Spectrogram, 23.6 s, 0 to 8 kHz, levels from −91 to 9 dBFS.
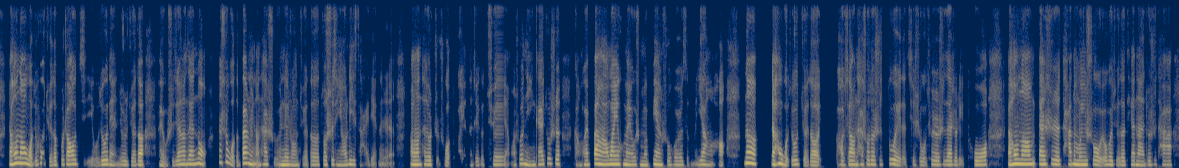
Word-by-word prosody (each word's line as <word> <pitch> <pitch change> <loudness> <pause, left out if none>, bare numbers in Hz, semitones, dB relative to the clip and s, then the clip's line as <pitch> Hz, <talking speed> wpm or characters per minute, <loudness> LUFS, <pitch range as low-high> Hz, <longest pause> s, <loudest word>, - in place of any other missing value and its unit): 然 195 - +3
后 245 +4 +7
呢， 245 -1 +6
我 195 -6 +4
就 180 - -7
会 255 - -4
觉 160 - -10
得 180 - -2
不 205 +3 -7
着 200 +1 +3
急， 200 0 -14
我 - - -15
就 185 - -1
有 200 - +4
点 180 -4 -5
就 180 - -8
是 175 - -3
觉 165 -1 -8
得， 180 +1 +4 0.3
哎， 170 - -5
有 - - -8
时 155 - -15
间 190 +4 0
了 205 - +2
再 210 0 +2
弄。 220 -2 +2 0.2
但 285 - -4
是 310 - -2
我 275 - -1
的 150 - -12
伴 245 +7 +4
侣 - - +4
呢， 195 - -3
他 195 +1 -1
属 195 - -13
于 - - -3
那 180 0 +4
种 170 -1 -3
觉 90 - -13
得 180 - -5
做 190 +2 -6
事 200 +2 -5
情 180 -3 -8
要 170 +1 -3
立 195 +1 -1
洒 185 - -22
一 - - -18
点 - - -15
的 - - -15
人， - - -14 0.3
然 190 -2 +2
后 185 - +5
他 190 0 -3
就 185 0 +2
指 - - -20
出 170 - -13
我 150 - -3
拖 - - -36 0.2
延 160 - -22
的 160 - -17
这 165 -1 -13
个 - - -16
缺 180 -1 -5
点， - - -12
我 180 - -12
说 215 +5 -3
你 190 -6 +2
应 170 - -4
该 200 +2 -2
就 235 +2 -6
是， 210 -1 -1 0.3
赶 - - -15
快 185 +1 -2
办 225 -1 +6
啊， 190 -2 +5
万 205 +1 +5
一 205 - +5
后 200 - -13
面 190 - +4
有 180 0 -2
什 175 0 -9
么 170 0 -1
变 195 -3 +3
数 175 -1 -8
或 175 0 -6
者 175 - -5
怎 155 - -22
么 205 - -20
样 180 -2 -3
哈， - - -5 0.4
那 255 -3 +7 0.3
然 195 0 +5
后 235 +2 +6
我 165 -8 0
就 195 +1 -2
觉 165 -8 -9
得 160 -2 0 0.3
好 175 -3 -6
像 185 +1 +1
他 185 +2 -4
说 195 +1 -4
得 195 0 -1
是 190 - -13
对 210 -6 +1
的， - - -12
其 170 - -17
实 170 - -17
我 160 -1 -6
确 195 - -10
实 180 -1 -1
是 180 0 -10
在 180 -1 0
这 175 - -7
里 170 - -13
拖。 185 +1 -1 0.3
然 190 0 +4
后 220 +2 +9
呢， 215 0 +7
但 205 -1 +4
是 200 -2 0
他 195 0 -4
那 205 - +3
么 190 -1 +5
一 - - +5
说， 190 0 -1
我 175 - 0
就 175 - -3
会 185 0 0
觉 180 - -10
得 175 - -3
天 180 +1 -5
呐， 170 -2 -1
就 180 +1 -10
是 180 +1 -11
他 175 -1 -7
185 Hz, 345 characters per minute, -21 LUFS, 175-200 Hz, 0.4 s, 后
